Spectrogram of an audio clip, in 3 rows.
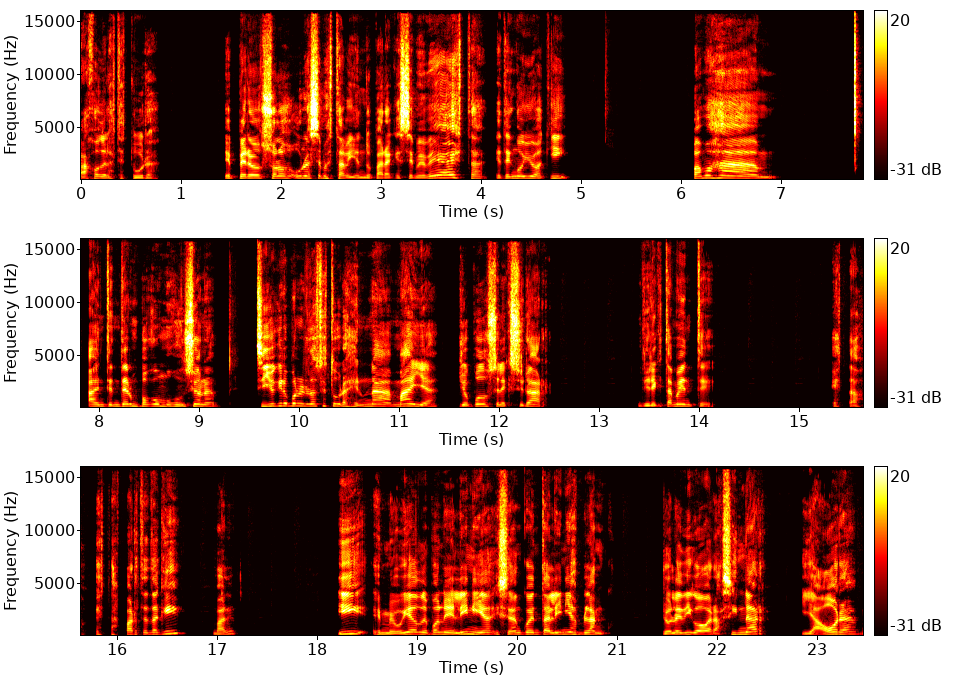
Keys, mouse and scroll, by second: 8.3-8.6 scroll up 1, 8.6 middle click, 10.3 Tab, 11.0 middle click, 11.9 right click, 13.4 click, 14.2 right click, 14.6 shift+right click, 14.9 right click, 15.3 shift+right click, 16.1 shift+right click, 16.4 shift+right click, 16.9 shift+right click, 19.4 click, 22.1 click, 22.6 right click.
